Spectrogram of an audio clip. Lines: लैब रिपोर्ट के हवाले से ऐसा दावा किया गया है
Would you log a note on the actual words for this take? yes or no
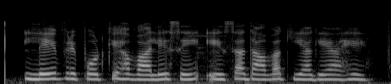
no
